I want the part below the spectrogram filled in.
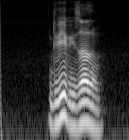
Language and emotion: Russian, neutral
